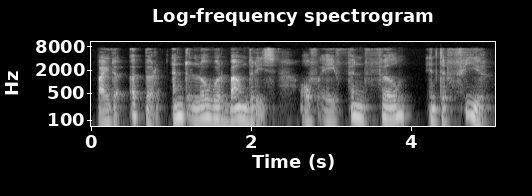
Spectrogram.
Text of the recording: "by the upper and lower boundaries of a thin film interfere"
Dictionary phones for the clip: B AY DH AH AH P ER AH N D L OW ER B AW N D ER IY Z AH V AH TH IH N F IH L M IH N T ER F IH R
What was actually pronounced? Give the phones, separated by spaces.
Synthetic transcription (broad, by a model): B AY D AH AH P ER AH N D L OW ER B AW N D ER IY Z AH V AH F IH N F IH L M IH N T ER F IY R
